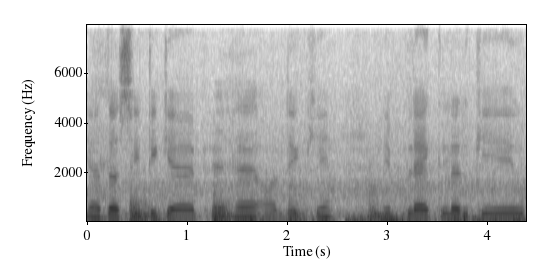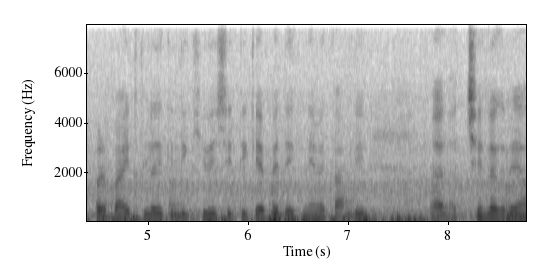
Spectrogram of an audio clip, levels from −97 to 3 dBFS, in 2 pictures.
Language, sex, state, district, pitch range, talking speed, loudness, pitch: Hindi, female, Bihar, Bhagalpur, 170-185 Hz, 185 wpm, -26 LUFS, 180 Hz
